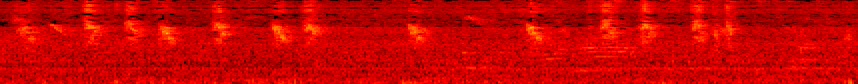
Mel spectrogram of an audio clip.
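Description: Small birds chirping: short, high notes that each drop in pitch, repeated irregularly several times a second, over a low background rumble.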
